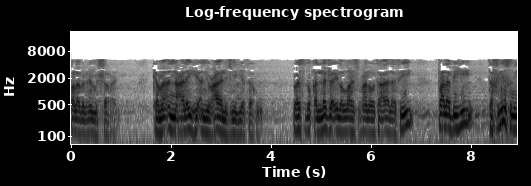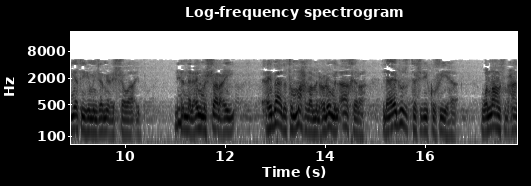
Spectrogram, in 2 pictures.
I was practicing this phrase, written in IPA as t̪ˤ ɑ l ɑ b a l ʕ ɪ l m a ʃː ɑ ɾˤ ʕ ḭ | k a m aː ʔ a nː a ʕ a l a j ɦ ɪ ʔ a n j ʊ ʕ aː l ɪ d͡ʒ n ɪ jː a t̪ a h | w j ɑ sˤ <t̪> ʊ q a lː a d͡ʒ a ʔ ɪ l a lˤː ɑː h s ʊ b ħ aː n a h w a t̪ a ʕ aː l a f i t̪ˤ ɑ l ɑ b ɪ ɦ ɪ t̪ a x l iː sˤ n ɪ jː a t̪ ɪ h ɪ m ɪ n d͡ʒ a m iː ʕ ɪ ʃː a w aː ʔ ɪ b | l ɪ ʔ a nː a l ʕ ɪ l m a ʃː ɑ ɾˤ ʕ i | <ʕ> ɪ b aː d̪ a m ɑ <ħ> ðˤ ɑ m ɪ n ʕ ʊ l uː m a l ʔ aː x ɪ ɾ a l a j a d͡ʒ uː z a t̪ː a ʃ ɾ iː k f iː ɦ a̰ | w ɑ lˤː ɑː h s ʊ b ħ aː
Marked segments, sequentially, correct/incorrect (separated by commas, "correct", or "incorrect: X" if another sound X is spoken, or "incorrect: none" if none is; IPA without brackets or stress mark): incorrect: d̪, correct, correct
